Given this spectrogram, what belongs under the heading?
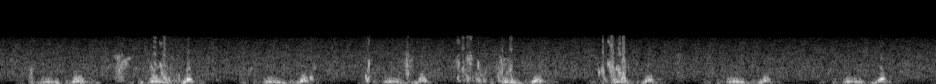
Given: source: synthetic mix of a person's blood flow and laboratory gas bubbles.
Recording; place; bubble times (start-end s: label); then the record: Doppler ultrasound of blood flow; precordium
0.28-0.35 s: bubbles
1.04-1.84 s: bubbles
3.06-3.17 s: bubbles
3.62-3.74 s: bubbles
4.04-4.15 s: bubbles
4.54-4.89 s: bubbles
4.95-5.15 s: bubbles
5.96-6.30 s: bubbles
From the record:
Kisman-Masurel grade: 221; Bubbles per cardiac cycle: several, 3 to 8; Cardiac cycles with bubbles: 10 to 50%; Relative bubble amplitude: barely perceptible (0.100 to 0.250); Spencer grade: 2 (many but less than half of the cardiac periods contain bubble signals, singularly or in groups); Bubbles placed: only in the low amplitude regions of the cardiac cycle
